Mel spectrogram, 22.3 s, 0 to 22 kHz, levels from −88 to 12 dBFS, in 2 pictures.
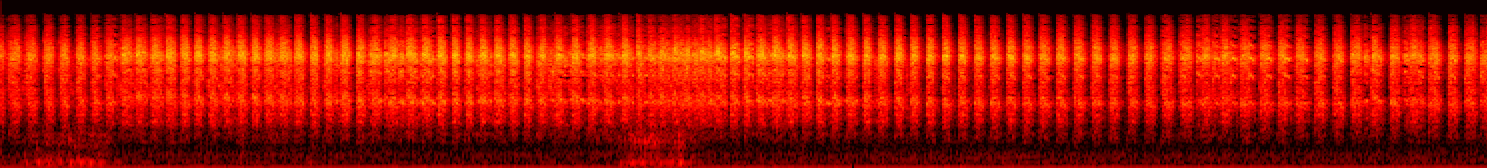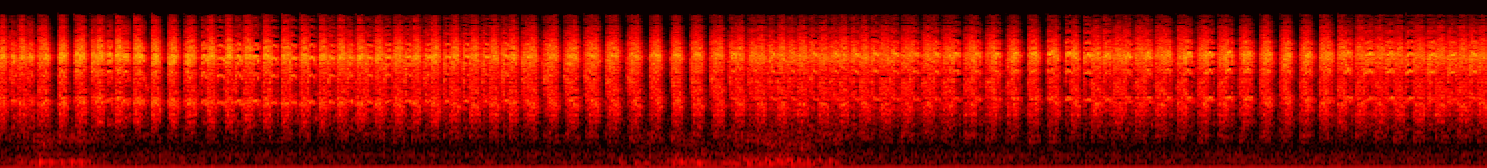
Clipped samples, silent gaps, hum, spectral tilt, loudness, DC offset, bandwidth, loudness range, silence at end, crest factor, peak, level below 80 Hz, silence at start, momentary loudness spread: under 0.1%; none; none; 6 dB/octave; -19 LUFS; under 0.1%; 16.5 kHz; 5 LU; 0 s; 18 dB; -4 dBFS; -72 dBFS; 0 s; 5 LU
